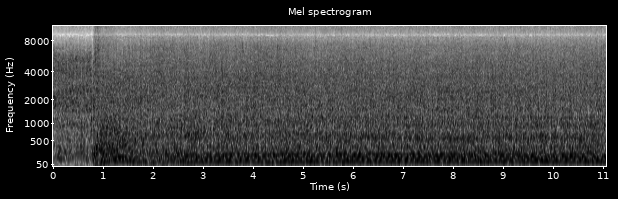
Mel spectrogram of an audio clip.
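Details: Lexus race car's first start of the season in shop paint booth; engine catches quickly on first crank, then settles into a strong, steady idle with even rhythm and no knocks or misses; sounds beautiful, normal start and idle.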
